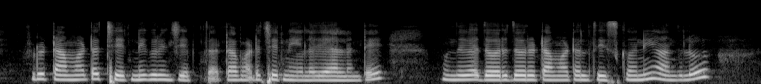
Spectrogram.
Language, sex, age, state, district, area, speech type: Telugu, female, 30-45, Telangana, Vikarabad, urban, spontaneous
